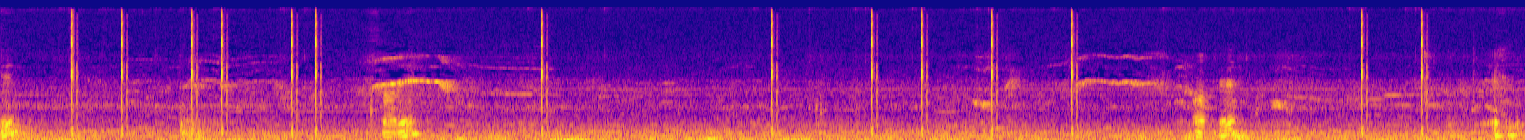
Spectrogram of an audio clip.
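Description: A computer mouse clicks sharply, again and again.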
